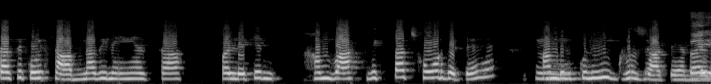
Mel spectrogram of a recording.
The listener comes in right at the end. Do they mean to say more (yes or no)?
yes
